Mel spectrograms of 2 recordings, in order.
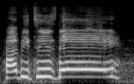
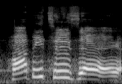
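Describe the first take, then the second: First: High, slow singsong Happy Tuesday; singsong greeting. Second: Said in the usual way. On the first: Acted.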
